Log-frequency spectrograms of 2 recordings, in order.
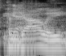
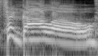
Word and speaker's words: Tagalog: Tengali, you know. And not even all of them. It's Tagalog. Tengalo. Tagalog. You don't even have the right. He doesn't even know how to say it.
